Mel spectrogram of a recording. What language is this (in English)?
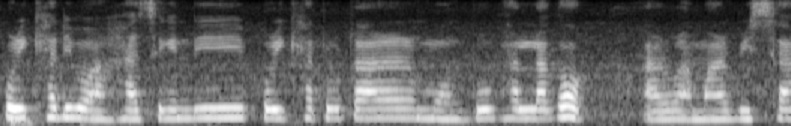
Assamese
